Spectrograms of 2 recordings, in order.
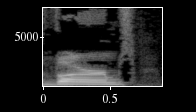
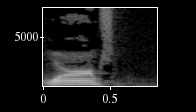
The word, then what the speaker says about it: Worms: And when summoned by the emperor of the Holy Roman Empire to the city of, in German it's Worms, but I'm not going to pretend I'm German because I'm not, so we'll just call it Worms, for an imperial diet, literally diet, which is just a council.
